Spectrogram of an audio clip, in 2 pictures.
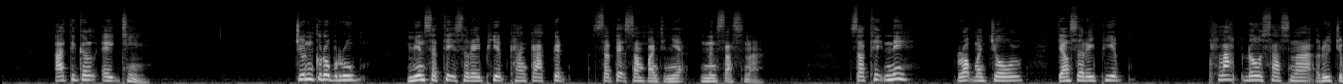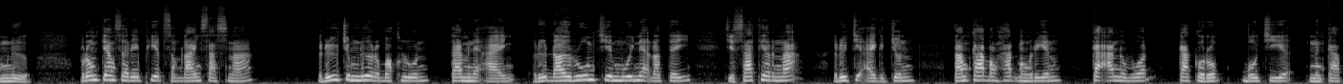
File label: Khmer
